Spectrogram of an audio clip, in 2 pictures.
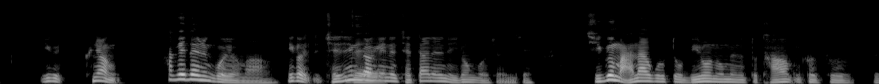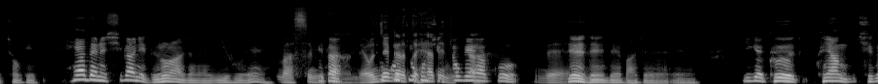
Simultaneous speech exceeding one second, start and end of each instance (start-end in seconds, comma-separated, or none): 12.0-13.7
